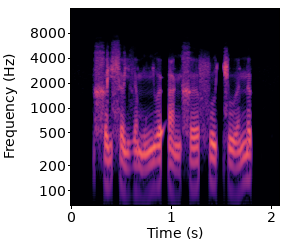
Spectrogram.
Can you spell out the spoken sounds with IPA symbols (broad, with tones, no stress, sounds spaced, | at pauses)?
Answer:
x ə˧˥ j s ə˨˩˨ j l ə˨˩˨ m ɲ u˧˥ ə̯ ʔ a˨˩˨ ŋ x əː˧˥ f u˧ c u˨˩˦ ə̯ n ə˦˥ k̚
